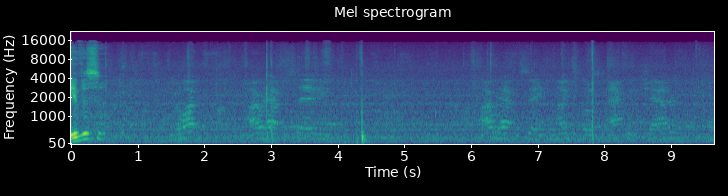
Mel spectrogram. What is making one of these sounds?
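Trading cards rustle and click softly as they are sorted by hand.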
